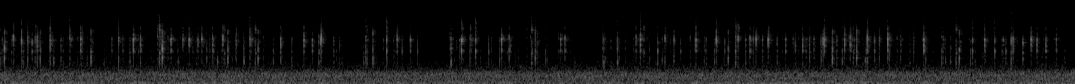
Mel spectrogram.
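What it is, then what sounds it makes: Mechanical keyboard with plastic keycaps. Fingertips type steadily on a compact mechanical keyboard with a purple case and plastic keycaps, producing a fast stream of short, bright clicks with a tone around 3.2 kHz. A steady low hiss sits beneath the keystrokes throughout.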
